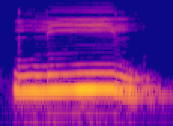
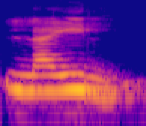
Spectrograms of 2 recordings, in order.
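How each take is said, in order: First: The vowel is a long 'ee' sound. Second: The vowel is an 'ay' diphthong. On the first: "but pronunciation is a change" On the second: "It's ya silent has fatha before it"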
